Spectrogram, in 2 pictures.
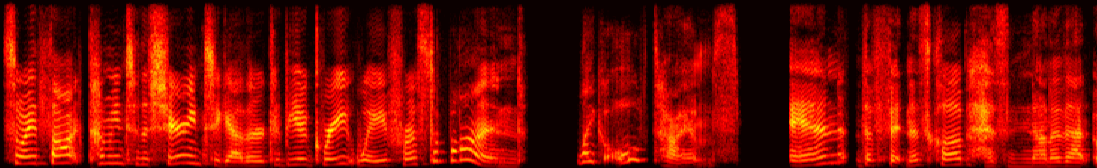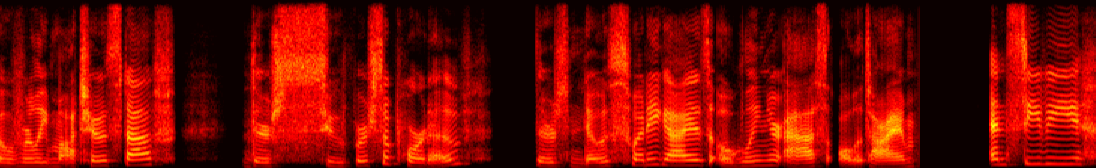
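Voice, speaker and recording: A woman's voice: a little high, expressive, moderate pace, a bit bright, dry recording. A woman playing a chatty, self-assured suburban mom and sister in an audio drama, breezy and persuasive.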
